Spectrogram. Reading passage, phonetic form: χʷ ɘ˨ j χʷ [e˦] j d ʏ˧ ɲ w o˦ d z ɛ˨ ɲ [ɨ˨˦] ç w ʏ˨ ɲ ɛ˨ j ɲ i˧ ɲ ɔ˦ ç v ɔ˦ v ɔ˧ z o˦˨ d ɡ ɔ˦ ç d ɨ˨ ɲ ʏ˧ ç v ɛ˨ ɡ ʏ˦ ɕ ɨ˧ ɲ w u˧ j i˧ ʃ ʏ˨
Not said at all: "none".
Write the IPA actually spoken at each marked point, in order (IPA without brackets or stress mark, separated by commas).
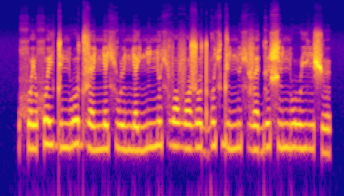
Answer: e˦, ɛ˨˦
